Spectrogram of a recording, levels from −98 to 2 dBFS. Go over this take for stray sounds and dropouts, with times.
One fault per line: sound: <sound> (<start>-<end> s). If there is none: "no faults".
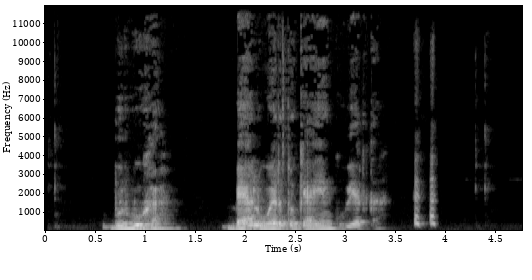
sound: laugh (3.7-3.9 s)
